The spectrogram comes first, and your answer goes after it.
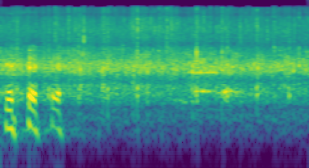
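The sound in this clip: A live audience applauds at the Forum des Images, with steady, dense clapping that continues without a break for about three seconds.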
